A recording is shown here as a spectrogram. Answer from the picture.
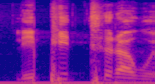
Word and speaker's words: REPT: 자, 두 번째로 리피트라고 있습니다. REPT라고 E, 발음하지 마시고요. 리피트, 되풀이한다, 반복한다 라는 뜻입니다.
